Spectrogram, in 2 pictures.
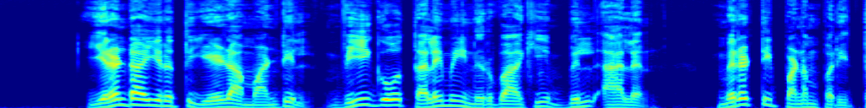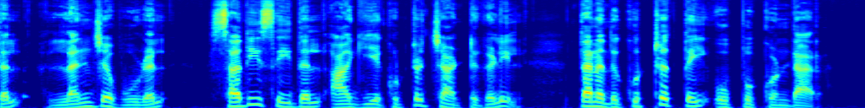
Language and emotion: Tamil, neutral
